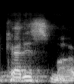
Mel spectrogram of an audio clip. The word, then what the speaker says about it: charisma: Like we say charisma. We can simply say charisma, right? Charisma, ka sound is there in our languages, so why not use it?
